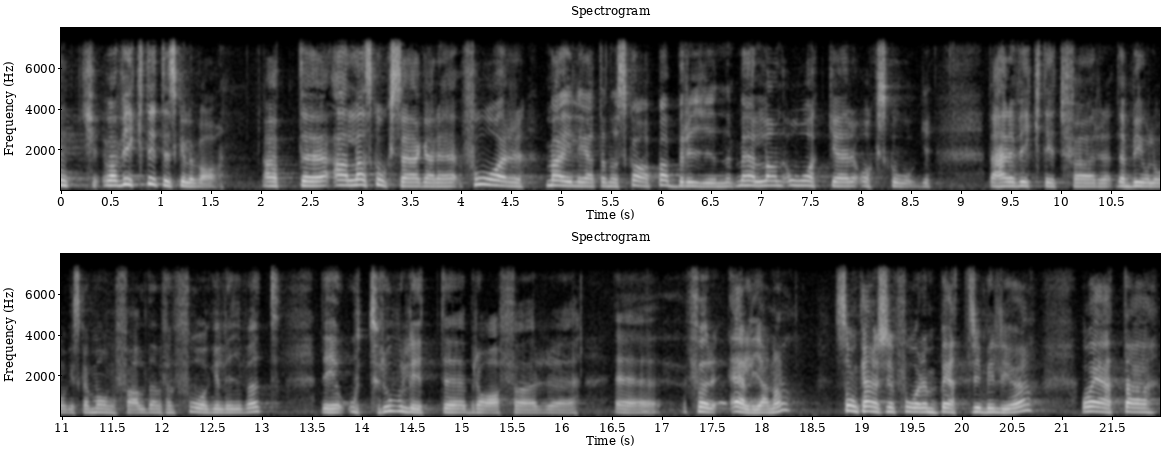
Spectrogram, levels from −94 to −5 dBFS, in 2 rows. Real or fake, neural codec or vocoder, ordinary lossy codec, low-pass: real; none; none; 7.2 kHz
